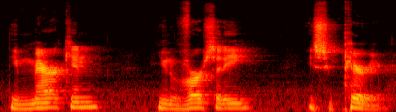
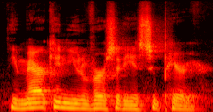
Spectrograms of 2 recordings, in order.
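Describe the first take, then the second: First: The stressed syllables are strongly exaggerated. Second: The stressed syllables are said at normal strength.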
